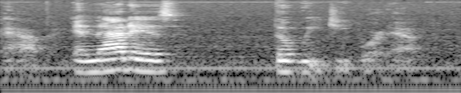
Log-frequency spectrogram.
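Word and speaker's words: Weejee: So I would like to share with you my favorite app, and that is the Wejee board app.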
